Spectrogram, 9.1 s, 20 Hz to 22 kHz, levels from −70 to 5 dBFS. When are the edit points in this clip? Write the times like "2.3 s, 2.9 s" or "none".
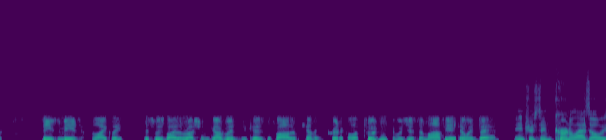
1.4 s, 2.5 s, 4.4 s, 4.9 s, 5.9 s, 6.8 s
